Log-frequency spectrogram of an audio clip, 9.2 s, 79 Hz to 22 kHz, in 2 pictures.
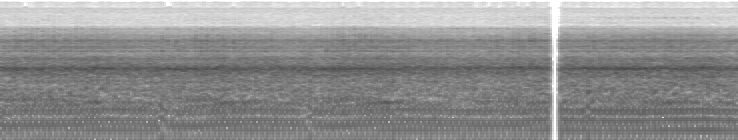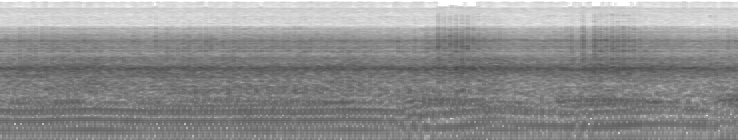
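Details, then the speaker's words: Nearly new, unused Cub Cadet 824 two-stage snow blower, 208cc, brought in as a no-start, started on choke: single-cylinder idle with a slight hunt, pitch sagging and recovering. Surging from a clogged idle jet, to be cleaned or drilled out. "We're going to be drilling out the idle jet on this one, or we'll just take it apart and clean it."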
